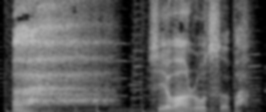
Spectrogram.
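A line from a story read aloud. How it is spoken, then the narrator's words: Sighing. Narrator (Chinese): 岳不群叹着说道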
